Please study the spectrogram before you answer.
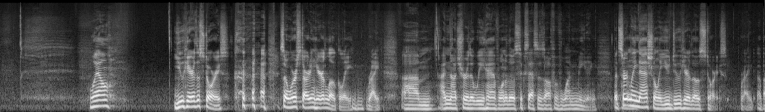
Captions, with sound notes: - Well, you hear the stories. (laughs) So we're starting here locally, right? I'm not sure that we have one of those successes off of one meeting. But certainly nationally, you do hear those stories, right?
